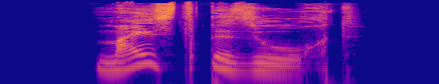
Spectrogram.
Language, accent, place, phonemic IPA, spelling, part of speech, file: German, Germany, Berlin, /ˈmaɪ̯stbəˌzuːχt/, meistbesucht, adjective, De-meistbesucht.ogg
- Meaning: most-visited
